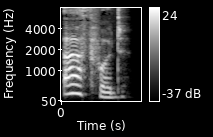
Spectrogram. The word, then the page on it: earthward: British English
